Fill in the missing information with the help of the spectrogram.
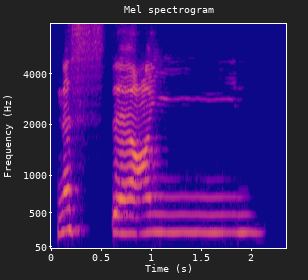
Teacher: Nun ada sifat gunah yang paling minimum.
